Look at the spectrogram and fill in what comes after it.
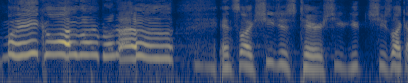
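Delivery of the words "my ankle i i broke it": crying wail. Retold or imitated. Wife on the ground with a hurt ankle, wailing. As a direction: imitate a hammed-up cry of pain.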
